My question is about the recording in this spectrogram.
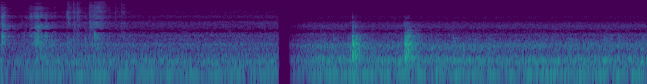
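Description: A steady low hum throughout, with a few light clicks in the first second as dry spaghetti is fed into a pot of water. A little past halfway come two sharp knocks about half a second apart.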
